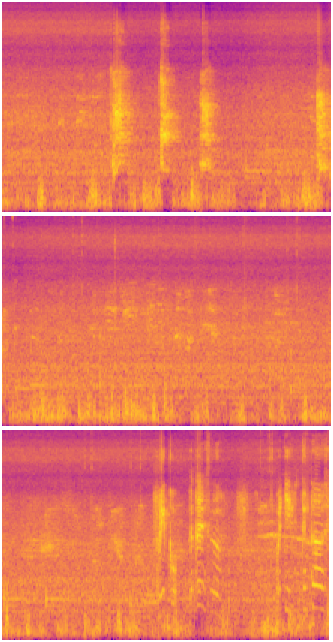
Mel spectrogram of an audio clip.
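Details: Dachshund barking: three sharp, short barks in quick succession near the start, a single bark shortly after, then another quick cluster of barks toward the end, over steady low background noise and faint voices.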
